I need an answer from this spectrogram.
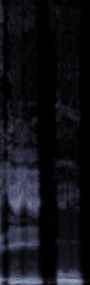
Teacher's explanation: कि बिल्कुल बंद के समान होता है जैसे इ ई उऊ इसमें मुह बहुत कम खुलता है न के बराबर खुलता है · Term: संवृत स्वर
